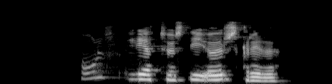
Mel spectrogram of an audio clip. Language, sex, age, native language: Icelandic, female, 40-49, Icelandic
